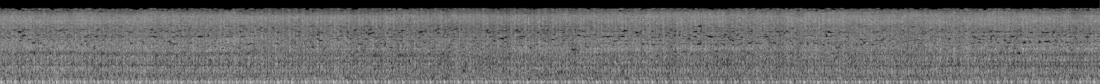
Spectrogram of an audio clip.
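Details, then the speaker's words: Four-cylinder engine swapped in to replace a six; after reassembly it runs rough and loud, noise level about 60 now reaching 85. Loud, hissy idle pulsing unevenly three to four beats a second with an airy rush, like an intake air leak; hoses and clamps were replaced but air noise persists. "الصبح اول ما اشغلها كانه في هواء بالخراطيم الخراطين بدلناهن والكرمبه النظاميه لكن في هواء"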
